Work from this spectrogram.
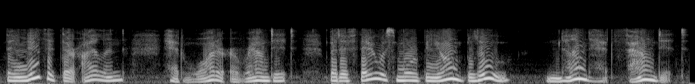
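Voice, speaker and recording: A woman narrating a rhyming children's picture book in an expressive storytelling manner. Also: on the low side, measured pace, breathy edge. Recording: dull, lo-fi audio.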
